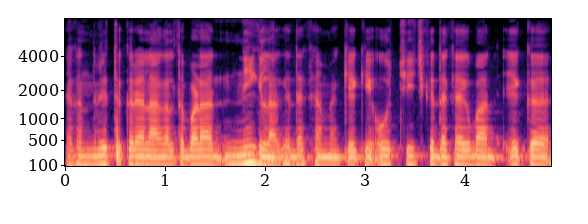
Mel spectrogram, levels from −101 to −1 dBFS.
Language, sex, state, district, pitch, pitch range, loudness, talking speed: Maithili, male, Bihar, Madhepura, 110 Hz, 110-115 Hz, -17 LUFS, 235 wpm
